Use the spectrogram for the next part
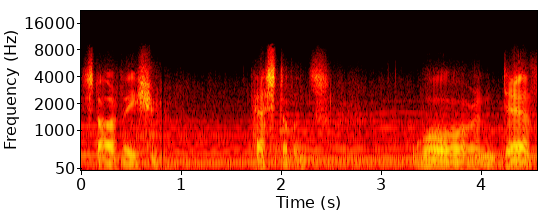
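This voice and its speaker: Doomed, exhausted dreamer, vintage radio play. Lowish pitch, grave declamation, music underneath. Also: male voice, drawn-out words, lo-fi sound. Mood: despairing. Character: haunted, weary, despairing man tormented by apocalyptic dreams. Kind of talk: 1940s radio acting, dramatic first-person monologue. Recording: old 1940s radio drama recording.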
